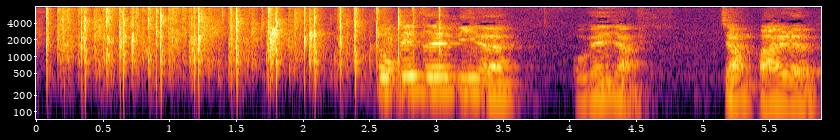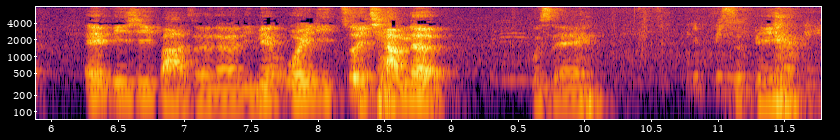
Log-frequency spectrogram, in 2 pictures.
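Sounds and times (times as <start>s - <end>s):
audience applause: 0.0s - 3.1s
speech: 2.6s - 10.2s, 10.8s - 11.7s.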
